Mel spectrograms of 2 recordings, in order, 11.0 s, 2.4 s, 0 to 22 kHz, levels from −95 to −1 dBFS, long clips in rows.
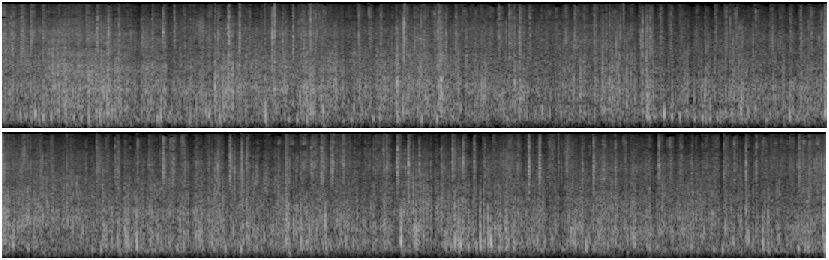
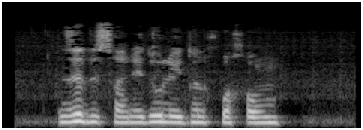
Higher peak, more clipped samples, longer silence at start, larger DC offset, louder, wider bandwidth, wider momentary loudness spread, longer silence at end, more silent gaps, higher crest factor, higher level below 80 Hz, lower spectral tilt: about the same, -4 dBFS vs -6 dBFS; neither; second, 0 s vs 0.4 s; neither; second, -34 LUFS vs -24 LUFS; first, over 20 kHz vs 11 kHz; about the same, 5 LU vs 6 LU; second, 0 s vs 0.55 s; neither; first, 32 dB vs 18 dB; second, -82 dBFS vs -70 dBFS; second, 0 dB/octave vs -6.5 dB/octave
